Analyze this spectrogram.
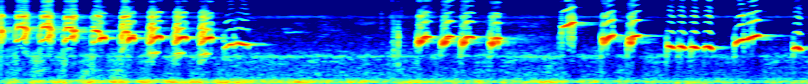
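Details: Female greater green leafbird calling the male, in a varied song with mimicked fill notes: rapid bursts of sharp chirps and downslurred whistles, a gap, then further clipped whistles and trills over a faint low hum.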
